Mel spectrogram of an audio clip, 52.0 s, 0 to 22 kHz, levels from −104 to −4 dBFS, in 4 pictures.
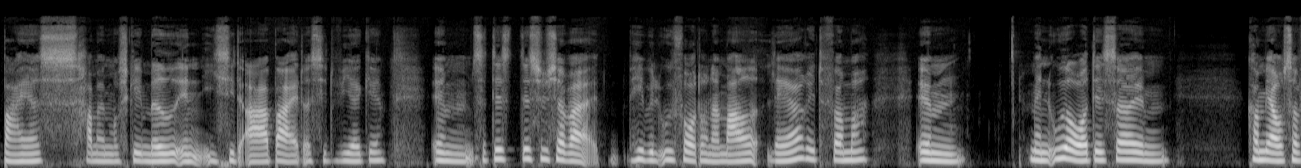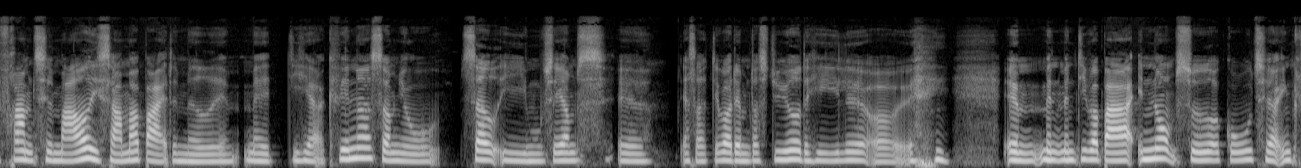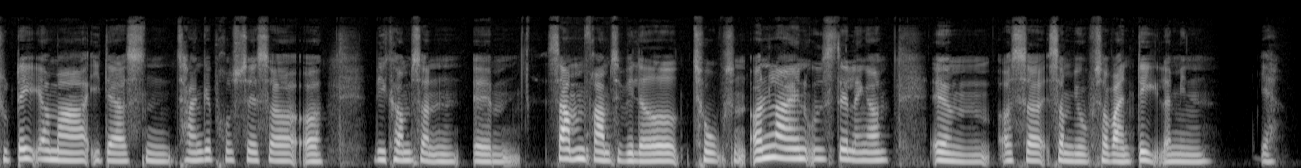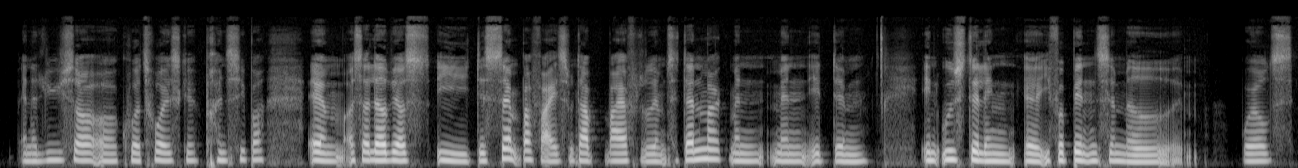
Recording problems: none

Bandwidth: 14.5 kHz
